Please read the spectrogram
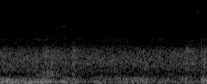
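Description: Two dogs play-boxing on their hind legs, with paws scuffling and shuffling on bare dirt, over a steady outdoor noise bed.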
